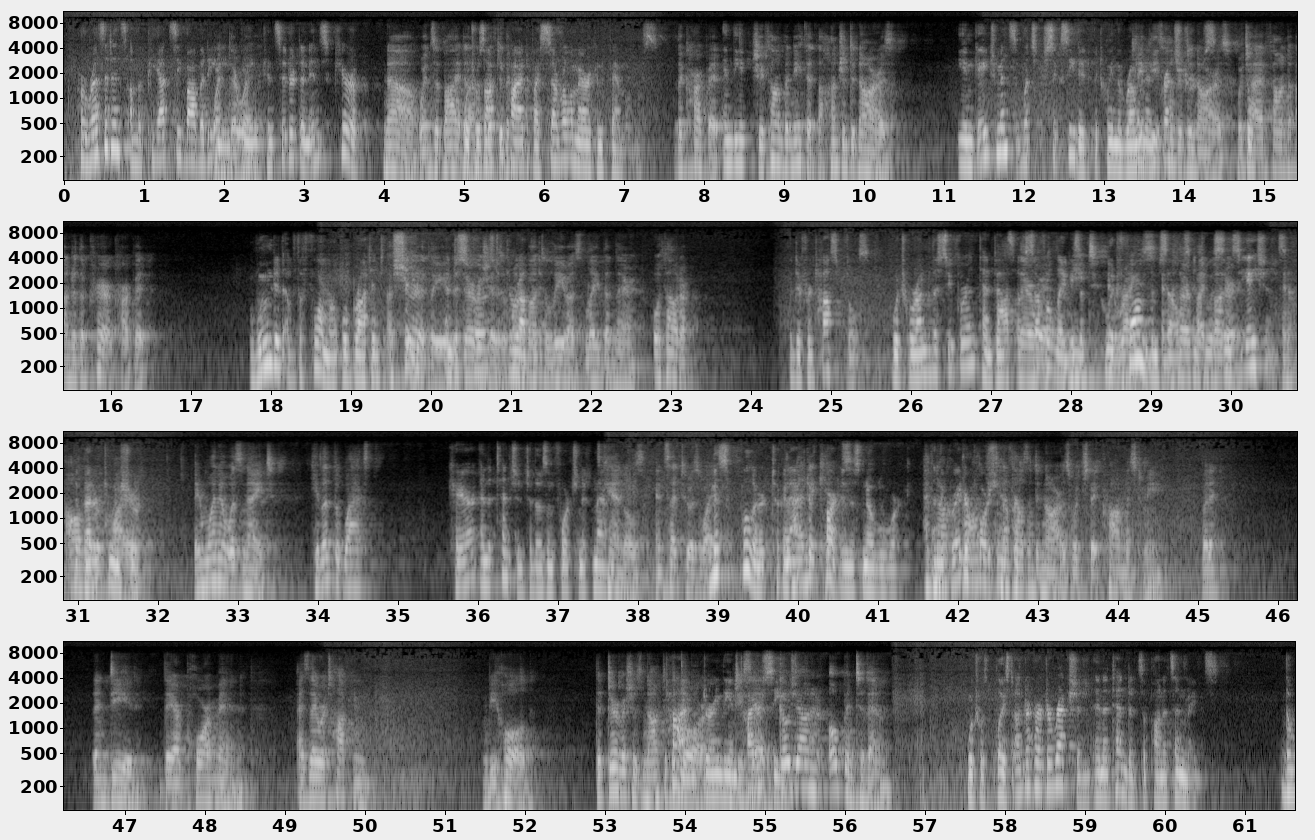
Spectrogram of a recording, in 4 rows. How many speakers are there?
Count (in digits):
2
